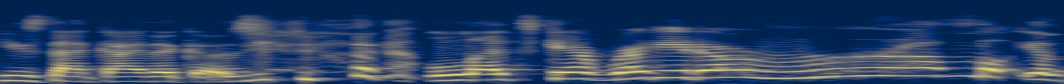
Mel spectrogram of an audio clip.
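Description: A woman with a Canadian accent and lively intonation over a quiet background. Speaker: voiceover artist. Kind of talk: interview. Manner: clear, polished diction.

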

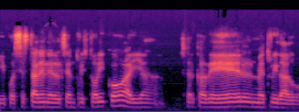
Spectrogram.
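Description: A man speaks at a fairly slow pace with a medium pitch. His intonation is monotone and flat. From Mixteca Alta, Oaxaca, Mexico. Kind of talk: interview.

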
